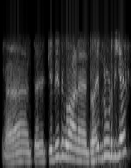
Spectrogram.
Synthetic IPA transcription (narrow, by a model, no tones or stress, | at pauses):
ɛ̃t͡ʃəkɪd̪iːd̪ʊkaːnɛ̃ːɖɾaːibɾuːʈd̪ijɛː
